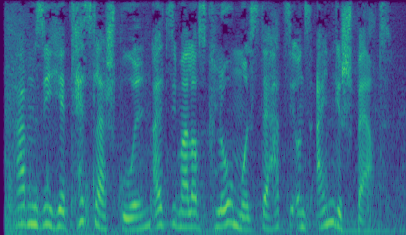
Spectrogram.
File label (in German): Junge; Stimmproben; Tesla; Eureka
